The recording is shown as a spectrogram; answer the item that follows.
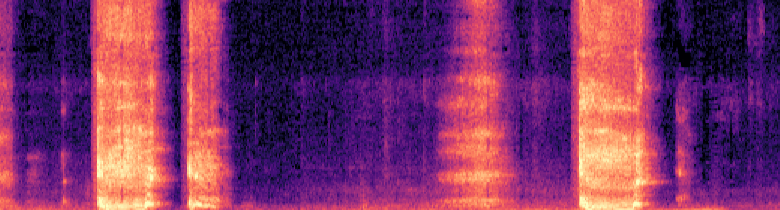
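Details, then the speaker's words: Adult woman with a persistent cough that worsens at night, recorded during a live stream: three harsh, loud coughs with a softer breathy sound between; barking cough. "Pera aí, gente. A tosse a noite pega. Ó. Começou."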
